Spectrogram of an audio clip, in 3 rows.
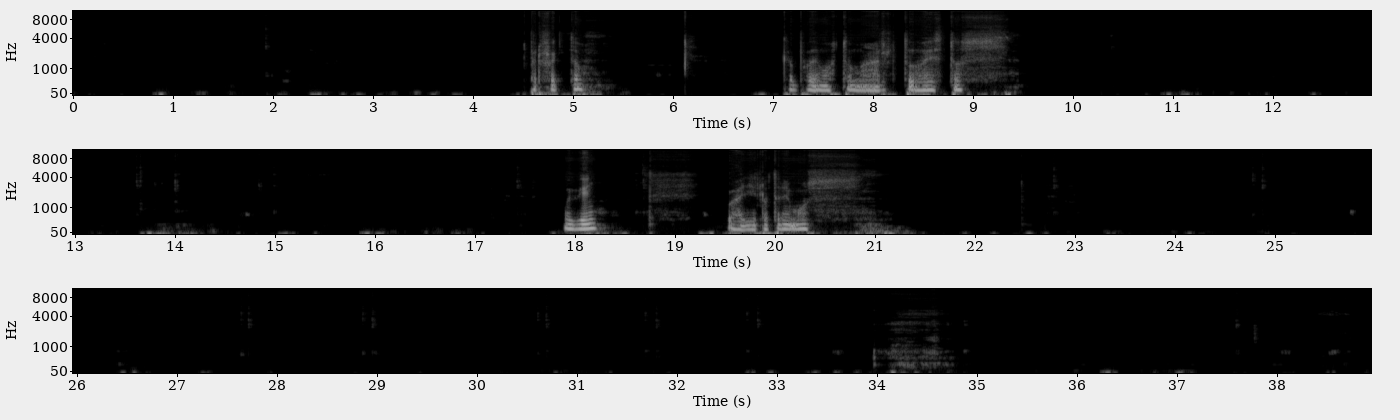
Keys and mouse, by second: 5.0 click, 8.5 click, 10.8 click, 14.3 F1, 15.4 alt+click, 19.0 click, 20.1 alt+click, 25.2 click, 28.0 click, 29.3 click, 31.0 click, 35.3 alt+click.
